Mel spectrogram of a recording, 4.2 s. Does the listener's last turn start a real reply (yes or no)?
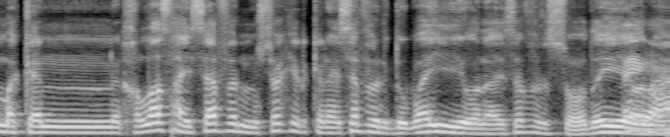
yes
